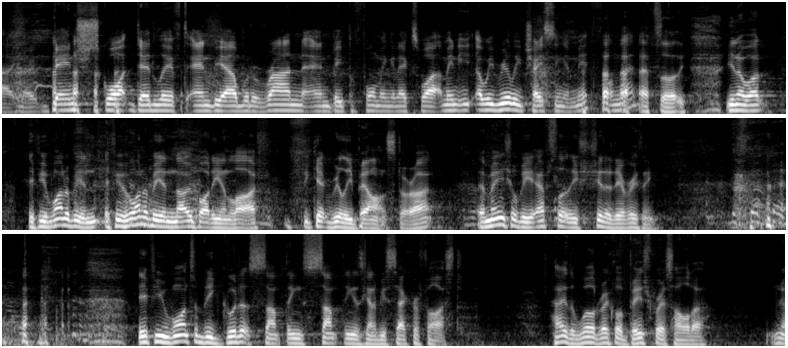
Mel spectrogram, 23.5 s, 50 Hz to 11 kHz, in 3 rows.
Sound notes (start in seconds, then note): 14.8 laughing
